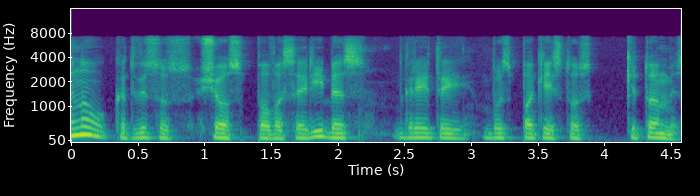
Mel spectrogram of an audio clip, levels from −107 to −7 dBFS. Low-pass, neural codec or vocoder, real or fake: 7.2 kHz; none; real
